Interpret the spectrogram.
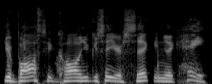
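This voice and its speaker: A man co-hosting a casual podcast, telling jokey stories with deadpan teasing. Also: fairly high pitch, racing, dry recording. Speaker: podcast co-host.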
